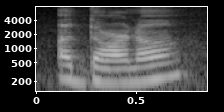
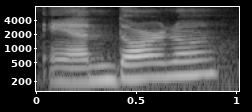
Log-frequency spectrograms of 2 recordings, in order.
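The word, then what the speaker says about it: Andarna: Um, also I've been pronouncing Adarna. It's Anda.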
